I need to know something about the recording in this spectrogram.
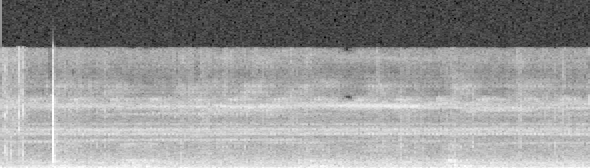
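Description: Night chorus of crickets and other insects: several steady high-pitched trills holding on without a break. A single sharp click sounds about half a second in.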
